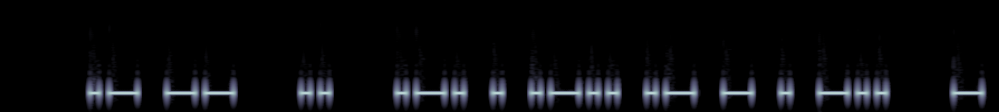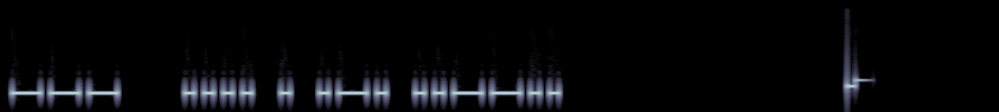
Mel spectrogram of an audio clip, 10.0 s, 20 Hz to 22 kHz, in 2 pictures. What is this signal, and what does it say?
Morse code, heard as a keyed tone, about 25 wpm, 700 Hz. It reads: AM I RELATED TO HER?
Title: Sentences from Top 1000 Words - Review Part 5 - 25wpm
